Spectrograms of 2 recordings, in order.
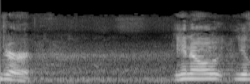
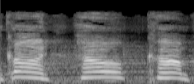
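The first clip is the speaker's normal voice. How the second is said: slow, drawn-out plea; begging; 5 semitones higher, much slower than usual. Retold or imitated. Pastor begging God in frustration, slow. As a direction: stretch it out, pleading. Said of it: "And I'm begging".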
